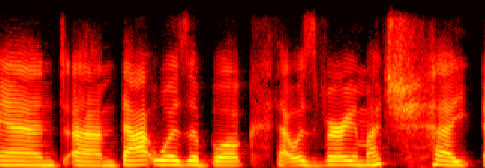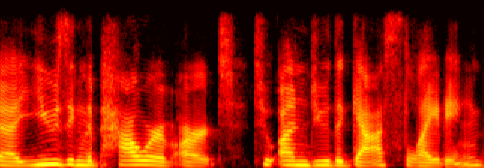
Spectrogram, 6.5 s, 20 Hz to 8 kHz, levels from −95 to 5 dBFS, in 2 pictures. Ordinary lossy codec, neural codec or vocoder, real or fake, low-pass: Opus, 64 kbps; none; real; 7.2 kHz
